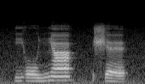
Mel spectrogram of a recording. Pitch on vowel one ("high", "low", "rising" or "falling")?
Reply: low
